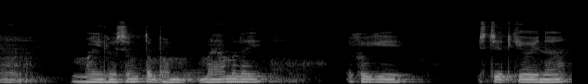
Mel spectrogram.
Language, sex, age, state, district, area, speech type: Manipuri, male, 30-45, Manipur, Thoubal, rural, spontaneous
